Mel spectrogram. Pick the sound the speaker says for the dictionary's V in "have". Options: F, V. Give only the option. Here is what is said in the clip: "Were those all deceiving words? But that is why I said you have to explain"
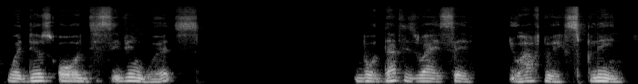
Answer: F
